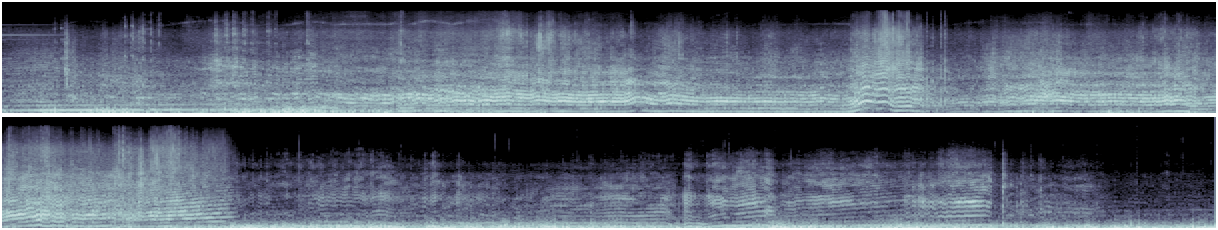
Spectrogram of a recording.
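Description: A rally car engine roars and revs up and down as the car races past.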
